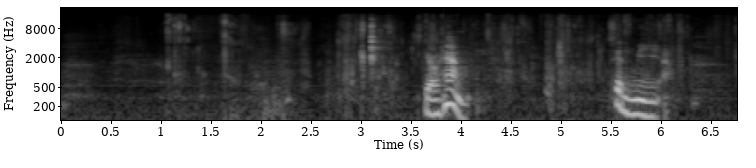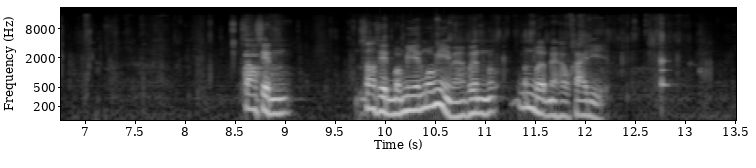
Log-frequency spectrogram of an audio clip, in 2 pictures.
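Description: A plastic bag rustles and crinkles in a man's hands.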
